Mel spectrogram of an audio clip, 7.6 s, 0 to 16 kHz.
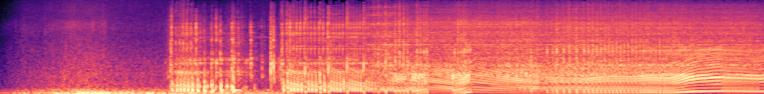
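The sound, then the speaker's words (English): A chainsaw works at logging in British Columbia, beginning with a low rumble. It then breaks into a loud, buzzing engine whose revs climb and drop again and again, with clear pitch swoops near the end. “Every year in British Columbia, that sound rings out thousands of times. Logging has been a big part of BC's economy for more than 100 years.”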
